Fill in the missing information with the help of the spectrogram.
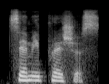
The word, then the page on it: Semiprecious: Indian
